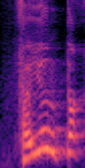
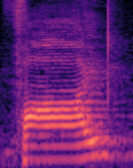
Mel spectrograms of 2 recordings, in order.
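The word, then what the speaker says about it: fine: هذه الكلمة فين بسبب الإي فاين، أخذها قاعدة، خذها قاعدة بنسبة 97%، يعني في استثناءات أكيد في الإنجليزي كله يوجد دائما استثناءات.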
